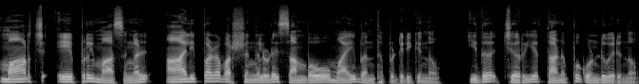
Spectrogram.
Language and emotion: Malayalam, neutral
